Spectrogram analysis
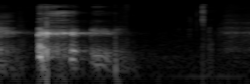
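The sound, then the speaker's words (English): A single rough, throaty cough into the microphone from a person getting over a chest cold and head cold, lasting about a second, followed by silence, a brief click and faint breathy noise. “pardon me, I've been getting over this chest cold and head cold, so if I cough a little in the mic, I am so sorry.”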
